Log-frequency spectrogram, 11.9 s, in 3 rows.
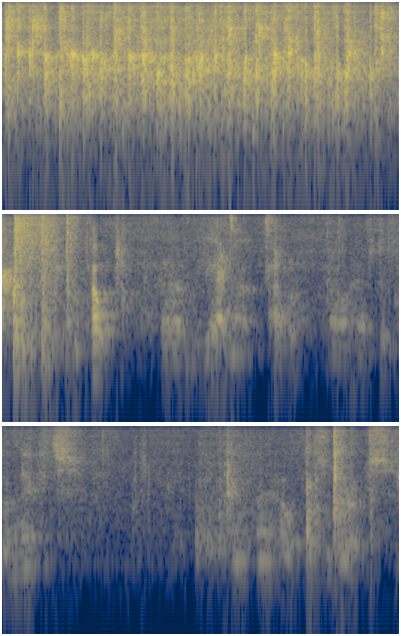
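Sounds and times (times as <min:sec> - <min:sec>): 
audience applause: 0:00.0 - 0:04.2
speech: 0:04.9 - 0:05.2, 0:06.0 - 0:08.7, 0:10.2 - 0:11.9.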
